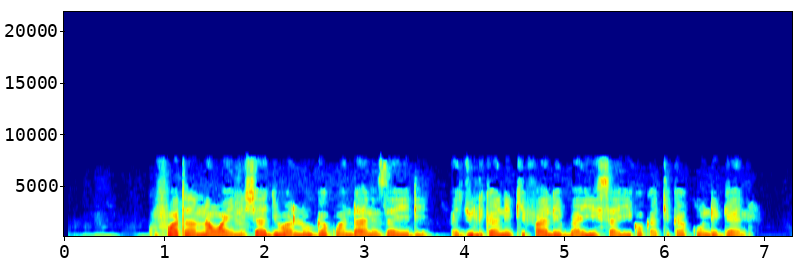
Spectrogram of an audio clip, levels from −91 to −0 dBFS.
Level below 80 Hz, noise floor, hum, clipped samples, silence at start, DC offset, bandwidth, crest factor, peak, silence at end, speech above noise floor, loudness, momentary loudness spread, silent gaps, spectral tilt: -54 dBFS; -48 dBFS; none; under 0.1%; 0.3 s; under 0.1%; 8 kHz; 20 dB; -2 dBFS; 0.4 s; 27 dB; -21 LUFS; 10 LU; none; -6.5 dB/octave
